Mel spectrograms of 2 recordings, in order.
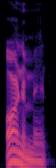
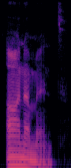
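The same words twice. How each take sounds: First: ORNAMENT with "or" at the start; English-style "or-na-ment"; English pronunciation. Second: ORNAMENT as "aanament", no R; Jamaican pronunciation. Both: Shown as a demonstration. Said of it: "extended R sound".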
